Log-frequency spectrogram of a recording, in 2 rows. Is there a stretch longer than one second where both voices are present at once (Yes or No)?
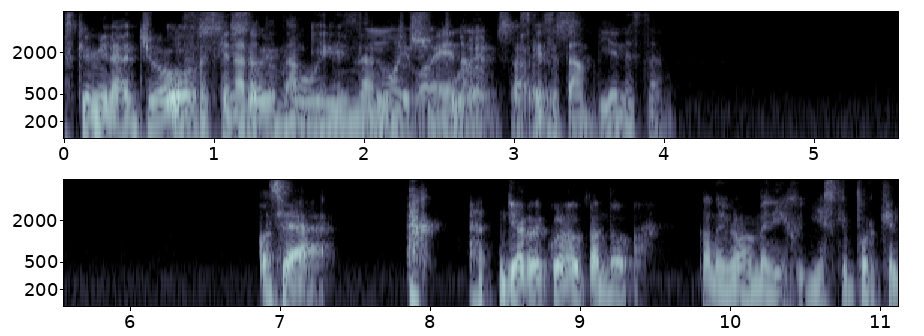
Yes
